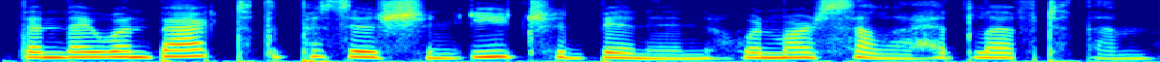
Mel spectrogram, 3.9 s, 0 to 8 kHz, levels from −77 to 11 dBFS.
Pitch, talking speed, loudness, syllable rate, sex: 225 Hz, 250 wpm, -16 LUFS, 5.4 syllables/s, female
